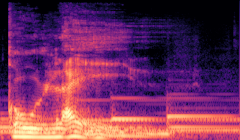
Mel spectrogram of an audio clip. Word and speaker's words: Colyn: In Dutch, you say Colyn. I Americanized the pronunciation in Colyn.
